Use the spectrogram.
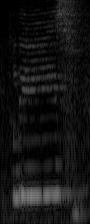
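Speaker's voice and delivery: normal talking voice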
